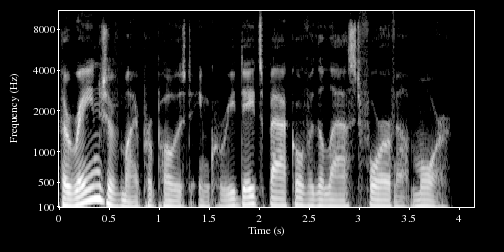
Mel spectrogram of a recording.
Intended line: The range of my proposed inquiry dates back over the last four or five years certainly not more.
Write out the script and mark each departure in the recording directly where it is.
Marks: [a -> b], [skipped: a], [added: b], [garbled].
The range of my proposed inquiry dates back over the last four or [skipped: five years certainly] not more.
